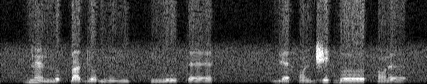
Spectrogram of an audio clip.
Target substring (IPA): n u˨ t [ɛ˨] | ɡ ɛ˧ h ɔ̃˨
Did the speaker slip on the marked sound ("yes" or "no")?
no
